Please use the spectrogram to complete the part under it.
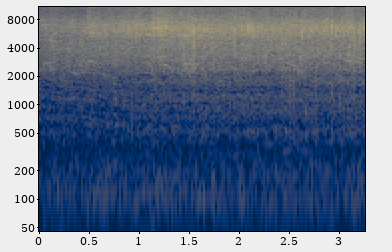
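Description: Vegetables frying in a pan after salt and turmeric go in, a steady close hiss and sizzle holding level throughout with no voices.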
